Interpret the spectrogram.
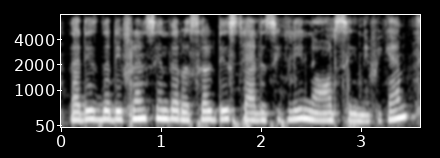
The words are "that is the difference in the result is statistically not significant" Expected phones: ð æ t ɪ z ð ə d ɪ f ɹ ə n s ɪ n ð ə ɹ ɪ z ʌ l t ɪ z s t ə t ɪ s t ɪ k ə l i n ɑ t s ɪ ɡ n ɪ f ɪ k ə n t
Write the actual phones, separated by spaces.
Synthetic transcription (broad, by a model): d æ t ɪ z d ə d ɪ f ɹ ə n s ɪ n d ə ɹ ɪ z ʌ l t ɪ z s t ə t ɪ s t ɪ k ə l i n ɑ t s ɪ ɡ n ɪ f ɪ k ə n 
